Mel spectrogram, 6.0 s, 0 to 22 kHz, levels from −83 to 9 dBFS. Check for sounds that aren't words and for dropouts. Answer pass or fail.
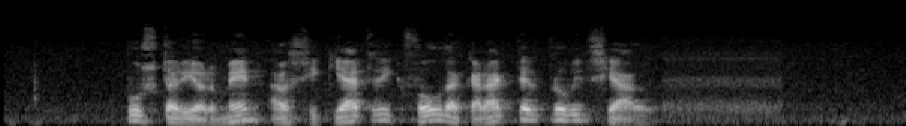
pass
